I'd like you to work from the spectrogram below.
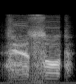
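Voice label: Speech Sound Russian Common AWACS Numbers; DCS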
